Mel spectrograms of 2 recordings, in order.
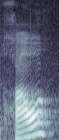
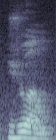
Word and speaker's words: João: How do you pronounce that? João João.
